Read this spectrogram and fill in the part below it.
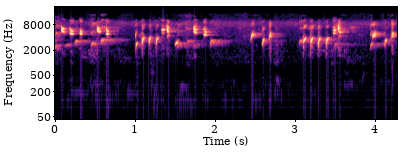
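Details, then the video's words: European goldfinch song for teaching cage birds: clusters of fast repeated chirps, a few slurred buzzy notes, and pauses of about half a second between phrases. "New Goldfinch Stimulation with Best Support your Bird will Chirp"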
